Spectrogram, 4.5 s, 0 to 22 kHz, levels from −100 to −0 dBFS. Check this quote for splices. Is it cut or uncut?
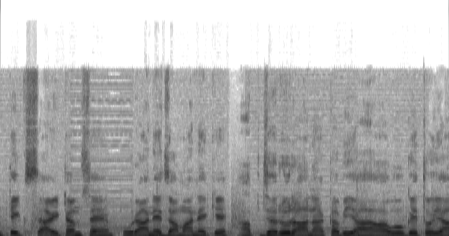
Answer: cut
